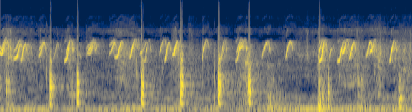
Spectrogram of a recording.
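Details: Chicks with their mothers: a stream of thin, high, quickly repeated cheeping notes over a steady low hum, cut by sharp clucks or pecking taps every few tenths of a second.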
